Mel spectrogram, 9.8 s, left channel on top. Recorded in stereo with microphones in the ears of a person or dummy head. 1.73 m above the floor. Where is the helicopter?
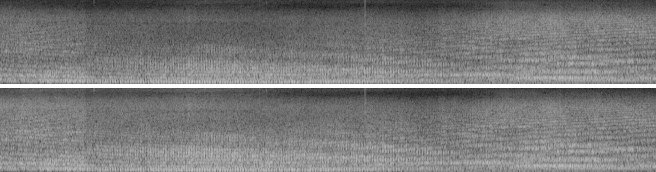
30° right (ahead or behind); by 9.9 s 5° right (ahead or behind).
